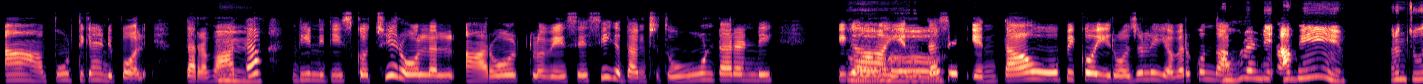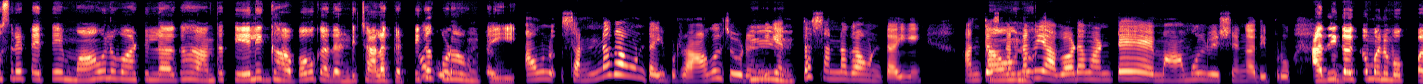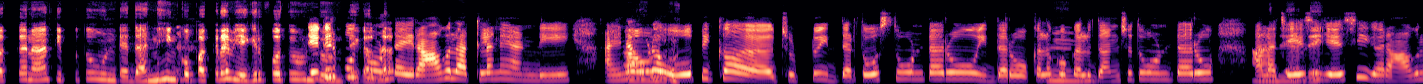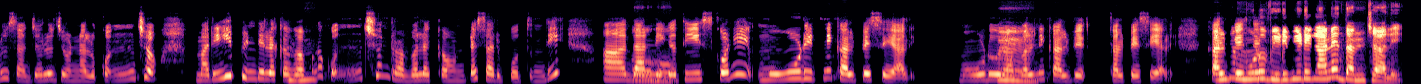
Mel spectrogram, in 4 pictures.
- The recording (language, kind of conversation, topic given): Telugu, podcast, మీ కుటుంబ వారసత్వాన్ని భవిష్యత్తు తరాలకు ఎలా నిలిపి ఉంచాలని మీరు అనుకుంటున్నారు?
- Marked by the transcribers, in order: tapping; chuckle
